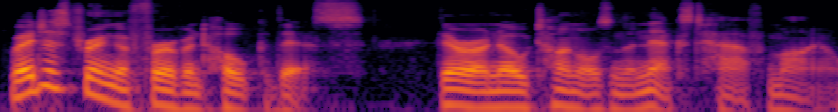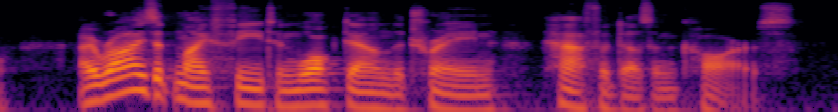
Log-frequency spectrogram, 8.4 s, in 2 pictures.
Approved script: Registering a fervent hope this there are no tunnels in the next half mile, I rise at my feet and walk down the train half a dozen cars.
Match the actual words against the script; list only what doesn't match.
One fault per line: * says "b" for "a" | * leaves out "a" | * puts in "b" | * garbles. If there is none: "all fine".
all fine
